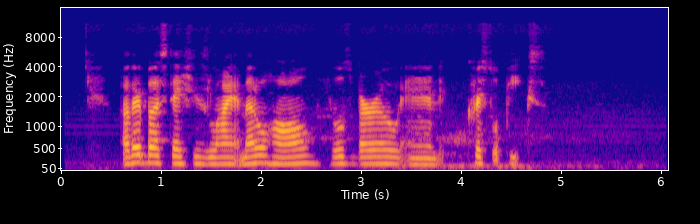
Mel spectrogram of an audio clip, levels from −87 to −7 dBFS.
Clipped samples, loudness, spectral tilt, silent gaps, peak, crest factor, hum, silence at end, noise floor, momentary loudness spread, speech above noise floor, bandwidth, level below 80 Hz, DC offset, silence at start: under 0.1%; -23 LUFS; -7 dB/octave; none; -4 dBFS; 20 dB; none; 1.3 s; -59 dBFS; 14 LU; 36 dB; 11.5 kHz; -58 dBFS; under 0.1%; 0.3 s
